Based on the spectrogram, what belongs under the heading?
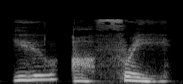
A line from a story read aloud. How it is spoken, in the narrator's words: he said softly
